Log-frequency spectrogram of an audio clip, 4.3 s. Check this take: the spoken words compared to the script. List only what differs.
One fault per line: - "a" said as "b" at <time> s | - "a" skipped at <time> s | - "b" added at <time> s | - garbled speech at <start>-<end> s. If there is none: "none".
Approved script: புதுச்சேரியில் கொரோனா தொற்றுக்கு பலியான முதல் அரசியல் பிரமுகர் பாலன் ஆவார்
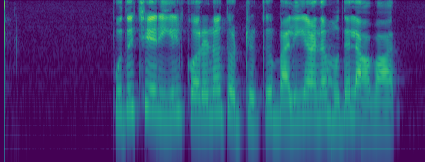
- "அரசியல் பிரமுகர் பாலன்" skipped at 3.6 s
